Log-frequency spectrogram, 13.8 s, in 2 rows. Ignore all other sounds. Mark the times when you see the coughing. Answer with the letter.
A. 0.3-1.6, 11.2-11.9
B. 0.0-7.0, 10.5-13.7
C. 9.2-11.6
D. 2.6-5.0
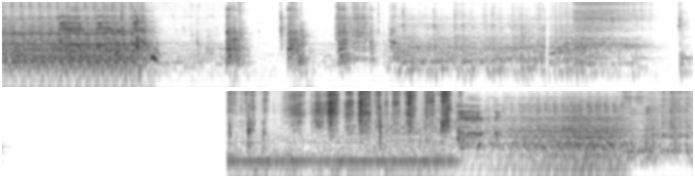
A.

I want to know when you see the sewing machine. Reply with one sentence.
The sewing machine can be heard from 0.0 to 7.0 s and from 10.5 to 13.7 s.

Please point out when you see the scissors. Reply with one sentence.
You can hear the scissors from 9.2 to 11.6 s.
